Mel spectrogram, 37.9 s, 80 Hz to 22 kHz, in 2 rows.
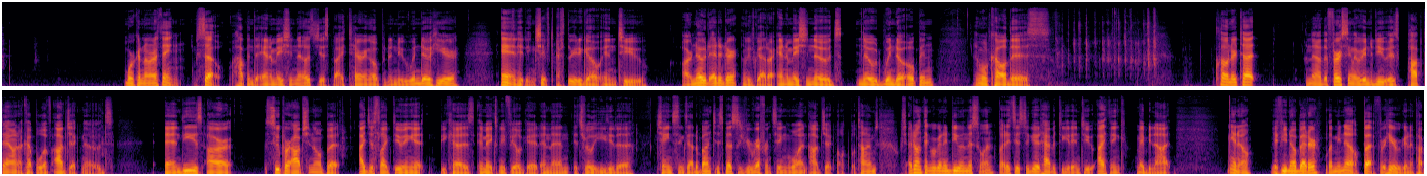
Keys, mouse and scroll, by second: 5.4 click, 7.2 shift+F3, 12.6 click, 14.0 shift+middle click, 14.2 click, 14.4-15.1 typing, 15.2 Return, 19.8 shift+click, 20.1 shift+a, 21.5 click, 23.8 shift+d, 24.5 click, 33.2 click, 35.9 click, 37.6 click.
